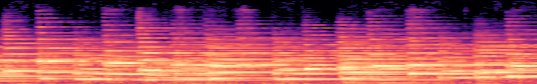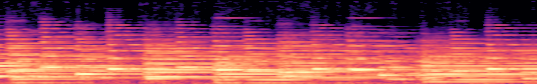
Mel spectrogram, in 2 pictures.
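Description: A grand piano played four hands by two pianists: a continuous classical duet with notes moving steadily across the middle and lower range.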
